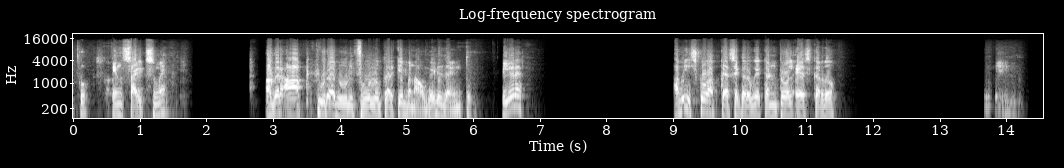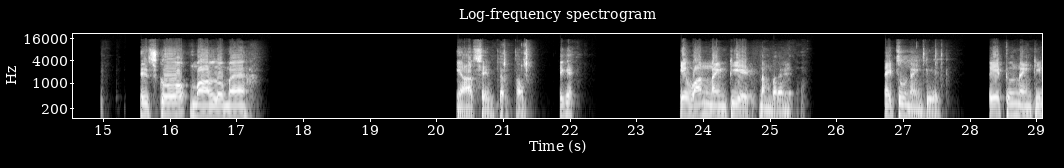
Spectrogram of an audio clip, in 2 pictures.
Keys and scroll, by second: 12.4 ctrl+s, 27.2 BackSpace, 27.4 BackSpace, 28.8 typing.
